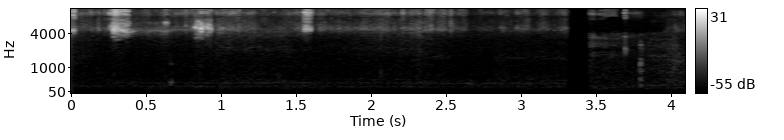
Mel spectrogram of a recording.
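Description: Faint hiss and low hum of an open microphone on a voice call, with two brief soft noises in the first two seconds. The line cuts out completely for a moment near the end.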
